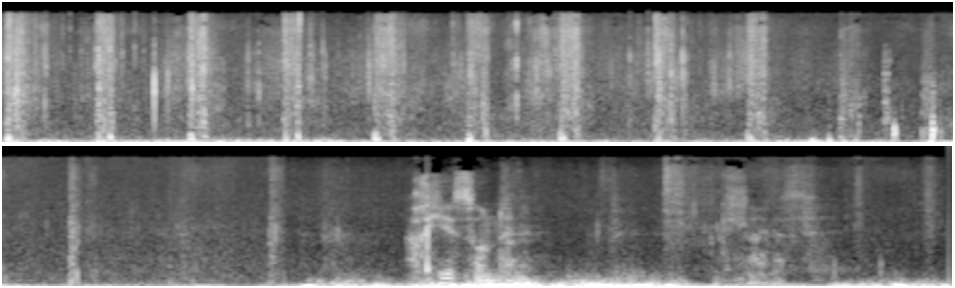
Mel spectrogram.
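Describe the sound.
Footsteps tread a forest path at night in a steady, even rhythm, many soft crunching steps at moderate volume, with a brief burst of rustling and low rumble toward the end.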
